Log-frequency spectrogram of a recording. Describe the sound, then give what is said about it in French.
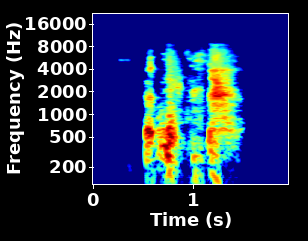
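A single loud human sneeze, a broad breathy burst lasting about a second, heard alone with no talk around it. “Je vais éternuer. Une seconde.”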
